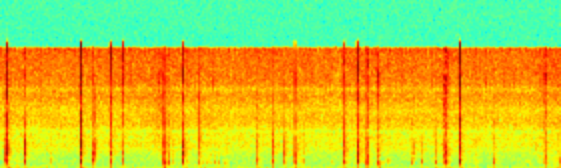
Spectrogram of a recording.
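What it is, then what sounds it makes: Leather makeup bag being tapped. Tapping on a leather makeup bag produces a quiet, uneven patter of about twenty short, soft taps, each with a dull low body and a faint bright click that dies away almost instantly.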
